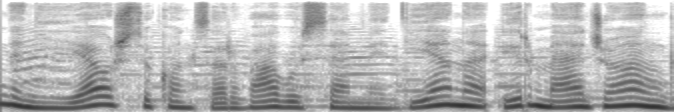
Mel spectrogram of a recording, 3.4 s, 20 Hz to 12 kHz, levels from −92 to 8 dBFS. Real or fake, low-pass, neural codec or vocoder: real; 10.8 kHz; none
